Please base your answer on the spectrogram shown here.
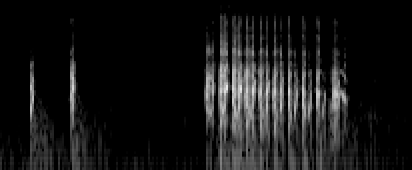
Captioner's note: turkey calling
